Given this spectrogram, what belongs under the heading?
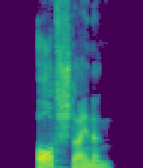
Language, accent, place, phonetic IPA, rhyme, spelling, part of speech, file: German, Germany, Berlin, [ˈɔʁtˌʃtaɪ̯nən], -ɔʁtʃtaɪ̯nən, Ortsteinen, noun, De-Ortsteinen.ogg
- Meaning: dative plural of Ortstein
